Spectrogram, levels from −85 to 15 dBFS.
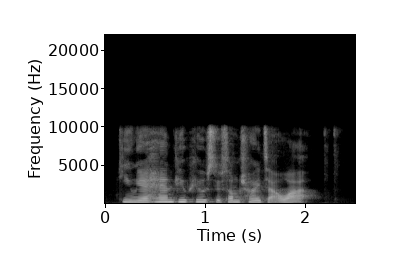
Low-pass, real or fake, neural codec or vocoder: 9.9 kHz; fake; autoencoder, 22.05 kHz, a latent of 192 numbers a frame, VITS, trained on one speaker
